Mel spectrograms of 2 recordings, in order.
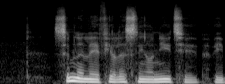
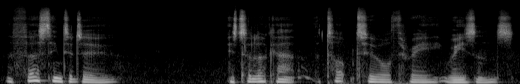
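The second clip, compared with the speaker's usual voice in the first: soft, unhurried meditation voice with long pauses; guided meditation; 5 dB quieter than usual. Real, not acted. Host guiding listeners to relax, calm meditation voice. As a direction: settle the listener into calm, phrase by phrase.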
